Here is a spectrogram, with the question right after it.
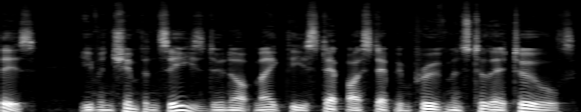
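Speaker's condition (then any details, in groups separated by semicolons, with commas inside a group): No condition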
